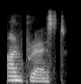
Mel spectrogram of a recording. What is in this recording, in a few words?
"unpressed", Indian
